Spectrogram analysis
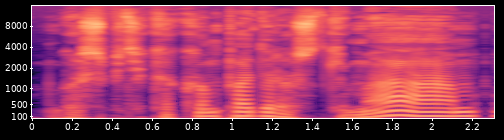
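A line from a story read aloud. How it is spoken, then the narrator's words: Near moan. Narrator (Russian): почти простонала Александра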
